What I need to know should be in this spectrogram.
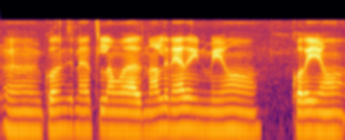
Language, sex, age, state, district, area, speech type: Tamil, male, 30-45, Tamil Nadu, Cuddalore, rural, spontaneous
